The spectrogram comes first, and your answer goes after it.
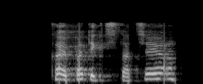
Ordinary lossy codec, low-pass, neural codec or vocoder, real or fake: Opus, 64 kbps; 7.2 kHz; none; real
